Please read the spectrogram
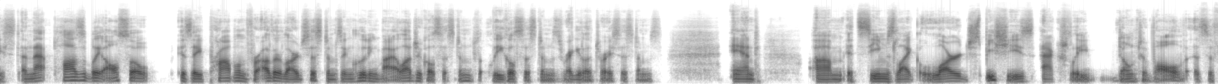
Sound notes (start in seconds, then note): none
